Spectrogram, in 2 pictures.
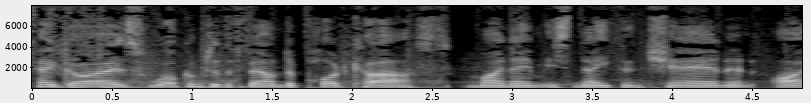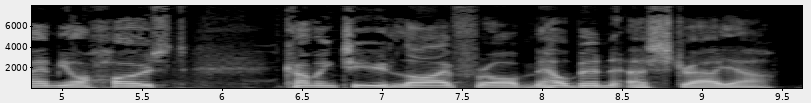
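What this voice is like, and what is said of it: Squeaky, nasal congested voice. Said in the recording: “my voice sounds a little bit squeaky or, or a bit nasally ... I've actually had a really bad cold”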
